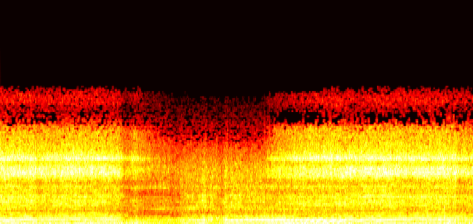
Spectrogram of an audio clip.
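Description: A race car engine roars loudly from close by, easing off briefly and then revving back up.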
